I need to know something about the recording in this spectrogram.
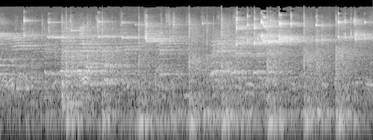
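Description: Sneakers squeak sharply on a hardwood court in a large echoing hall.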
